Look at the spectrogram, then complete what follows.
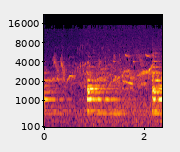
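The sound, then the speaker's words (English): Church bells ring out in two clear strikes, each leaving a long, humming tone that lingers, while birds chirp faintly. “Bells ringing out from monasteries and parish churches, not just ringing out the time of day, but calling people to prayer.”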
